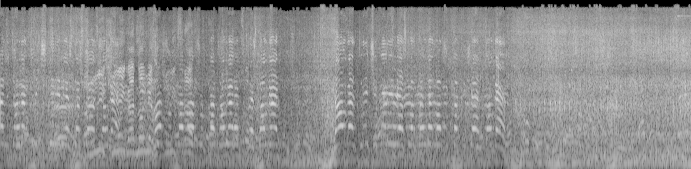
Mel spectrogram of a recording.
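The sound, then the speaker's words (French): Idling bus engines rumble steadily on a busy street in Kazakhstan, Central Asia, with several voices calling out names of towns, villages and mountains on the sidewalk amid general crowd chatter. “Des bus, moteurs allumés et des noms de villes, de villages, des noms de montagnes lancés sur le trottoir.”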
